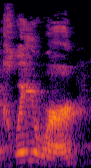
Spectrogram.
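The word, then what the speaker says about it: Kliewer: from Lee Summit Missouri Griffin cleer and if you and if you if you if you're interested or maybe you're saying well how's that spilled well his last name is spelled k l i e w e r and he had an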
